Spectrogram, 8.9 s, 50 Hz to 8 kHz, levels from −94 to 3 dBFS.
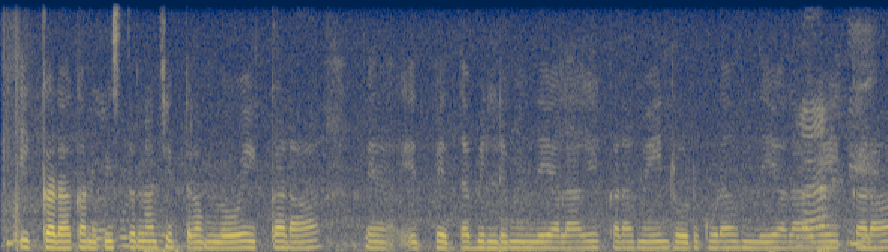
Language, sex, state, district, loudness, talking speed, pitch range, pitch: Telugu, female, Andhra Pradesh, Sri Satya Sai, -20 LUFS, 115 wpm, 200-210 Hz, 205 Hz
